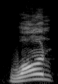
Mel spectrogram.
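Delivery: वांट said "wawnt"; rounded aw in वांट; correct "aw" vowel. Shown as a demonstration. Teacher repeating the correct pronunciation for learners, with aw. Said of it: "इसका सही उच्चारण है".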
